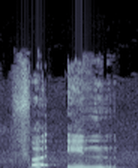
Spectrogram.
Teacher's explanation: نون ساکن کا یہاں اظہار ہے، غنہ نہیں کریں گے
